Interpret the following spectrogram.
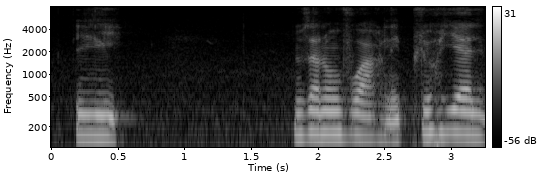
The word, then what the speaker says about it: gli: Le pluriel de lo est gli, G-L-I, G-L-I, qui se prononce li.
